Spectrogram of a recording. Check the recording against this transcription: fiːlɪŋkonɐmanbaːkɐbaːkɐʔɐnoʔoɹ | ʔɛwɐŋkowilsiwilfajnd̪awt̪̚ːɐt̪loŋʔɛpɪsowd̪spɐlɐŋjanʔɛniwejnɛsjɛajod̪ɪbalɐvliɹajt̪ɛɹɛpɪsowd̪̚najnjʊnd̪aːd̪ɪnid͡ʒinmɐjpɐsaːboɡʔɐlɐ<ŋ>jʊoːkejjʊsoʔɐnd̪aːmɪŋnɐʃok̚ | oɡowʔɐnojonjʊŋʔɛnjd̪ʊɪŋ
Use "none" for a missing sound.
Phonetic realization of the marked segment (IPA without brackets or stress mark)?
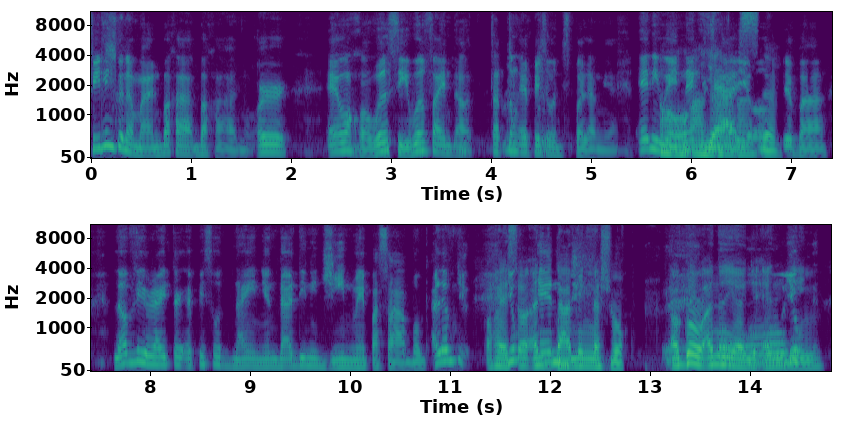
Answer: m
